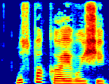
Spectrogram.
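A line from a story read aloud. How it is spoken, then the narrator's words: Reading aloud, sighing. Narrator (Russian): прочитала я вслух и вздохнула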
